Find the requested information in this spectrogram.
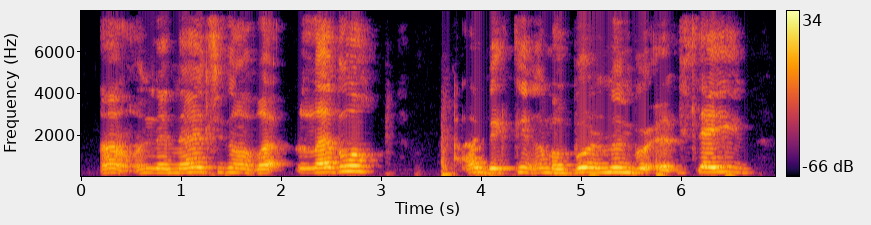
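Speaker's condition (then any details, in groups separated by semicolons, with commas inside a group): Cerebral palsy; from birth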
